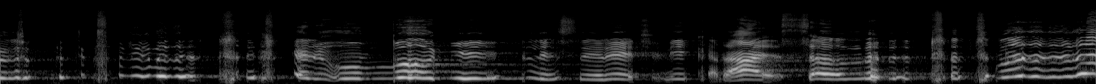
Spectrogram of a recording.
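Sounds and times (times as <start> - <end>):
man whimpering and crying: 0.0 - 6.0, 6.8 - 10.9.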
